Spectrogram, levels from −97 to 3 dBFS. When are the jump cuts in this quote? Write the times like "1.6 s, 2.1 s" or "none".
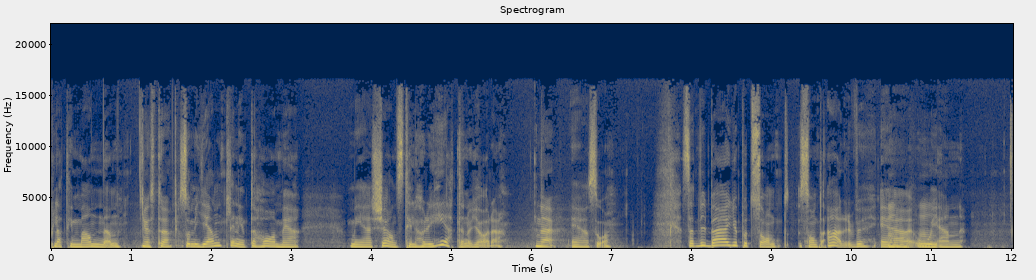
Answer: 11.1 s

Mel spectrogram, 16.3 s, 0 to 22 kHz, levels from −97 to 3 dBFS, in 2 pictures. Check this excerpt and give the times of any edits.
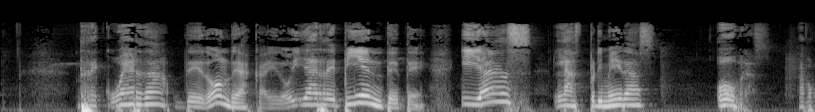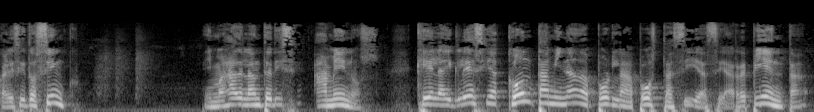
1.7 s

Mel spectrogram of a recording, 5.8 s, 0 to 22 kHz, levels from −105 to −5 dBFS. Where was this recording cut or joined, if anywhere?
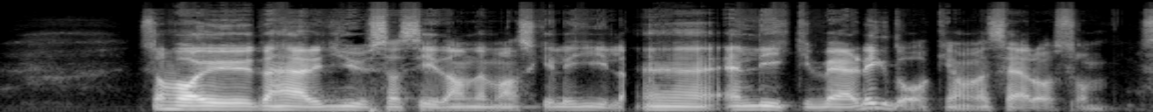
3.1 s

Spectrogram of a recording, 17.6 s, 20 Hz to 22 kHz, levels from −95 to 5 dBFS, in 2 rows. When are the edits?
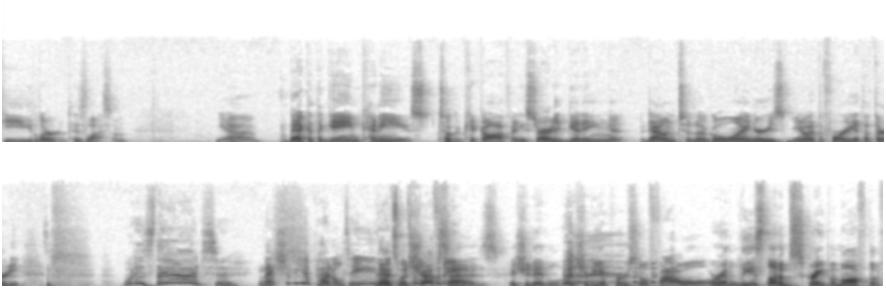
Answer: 9.2 s

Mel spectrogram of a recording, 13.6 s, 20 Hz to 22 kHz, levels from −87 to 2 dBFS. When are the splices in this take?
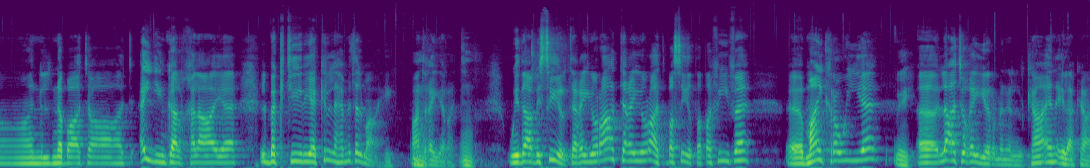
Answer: none

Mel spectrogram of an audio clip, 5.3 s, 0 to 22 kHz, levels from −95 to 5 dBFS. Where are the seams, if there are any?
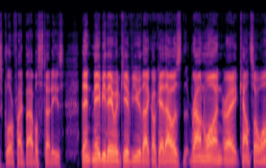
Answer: none

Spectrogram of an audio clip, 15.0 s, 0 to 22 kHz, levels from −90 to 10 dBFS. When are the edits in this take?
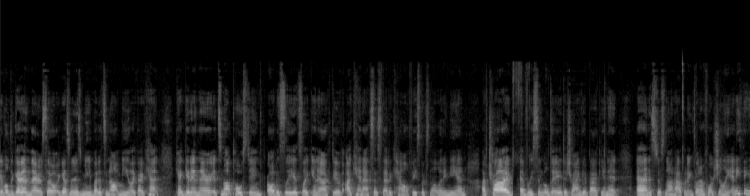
5.3 s, 10.2 s, 13.9 s

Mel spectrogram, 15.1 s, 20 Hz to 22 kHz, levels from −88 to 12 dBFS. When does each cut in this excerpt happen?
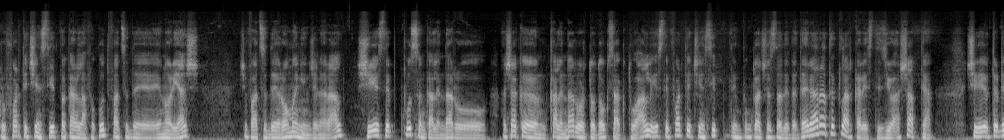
none

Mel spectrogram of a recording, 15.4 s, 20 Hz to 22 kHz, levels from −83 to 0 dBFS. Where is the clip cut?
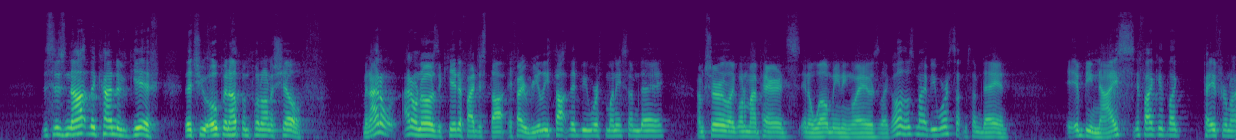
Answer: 4.5 s

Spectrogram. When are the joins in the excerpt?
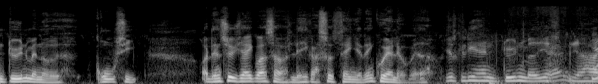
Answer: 4.5 s

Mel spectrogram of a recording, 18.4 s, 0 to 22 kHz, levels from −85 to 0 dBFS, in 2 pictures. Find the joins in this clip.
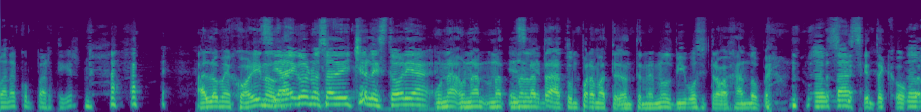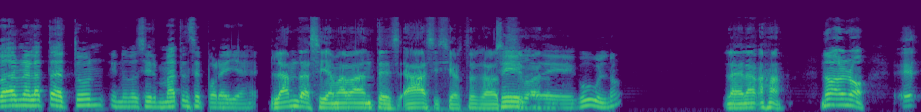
8.3 s, 11.7 s

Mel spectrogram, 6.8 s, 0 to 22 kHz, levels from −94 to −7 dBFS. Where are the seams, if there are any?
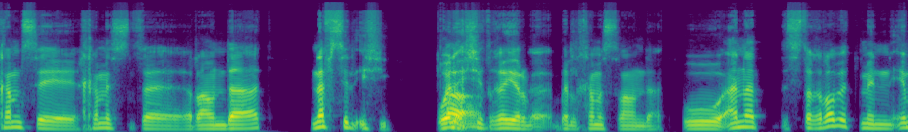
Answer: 4.0 s, 5.0 s

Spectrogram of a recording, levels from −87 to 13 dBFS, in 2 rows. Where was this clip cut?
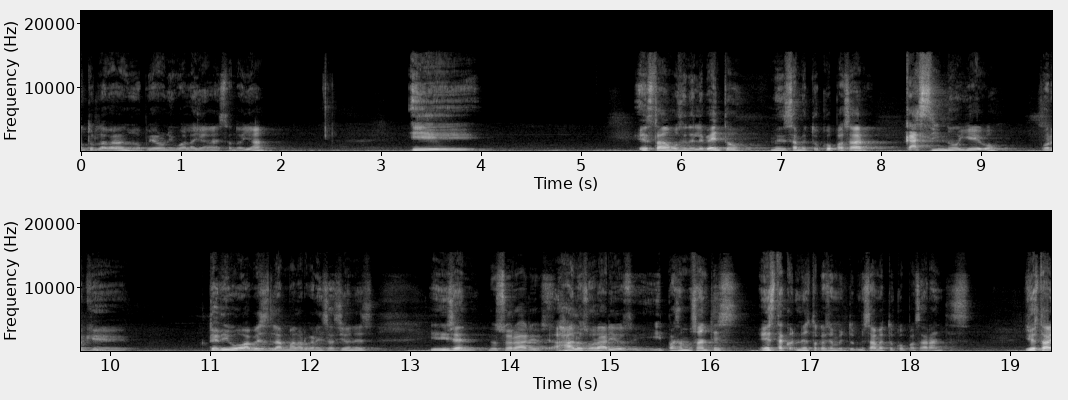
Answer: none

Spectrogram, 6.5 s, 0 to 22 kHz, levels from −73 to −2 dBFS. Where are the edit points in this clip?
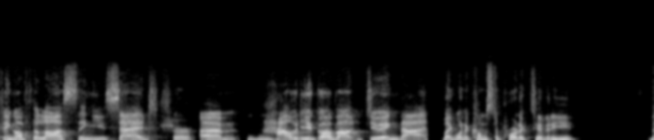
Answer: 2.4 s, 4.3 s

